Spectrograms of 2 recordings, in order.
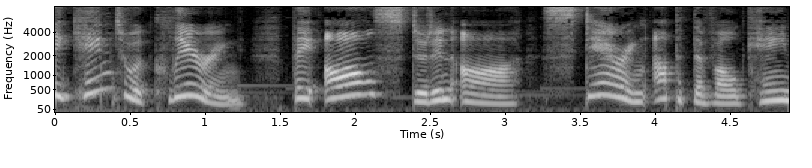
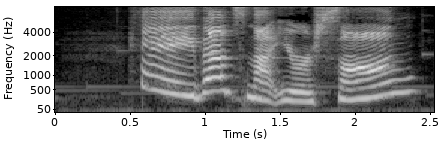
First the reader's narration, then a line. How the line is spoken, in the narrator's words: Caleb laughed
